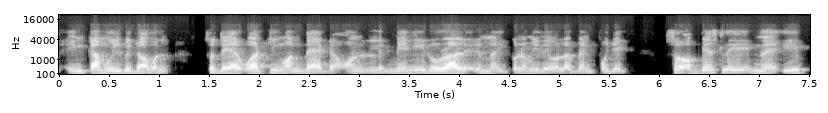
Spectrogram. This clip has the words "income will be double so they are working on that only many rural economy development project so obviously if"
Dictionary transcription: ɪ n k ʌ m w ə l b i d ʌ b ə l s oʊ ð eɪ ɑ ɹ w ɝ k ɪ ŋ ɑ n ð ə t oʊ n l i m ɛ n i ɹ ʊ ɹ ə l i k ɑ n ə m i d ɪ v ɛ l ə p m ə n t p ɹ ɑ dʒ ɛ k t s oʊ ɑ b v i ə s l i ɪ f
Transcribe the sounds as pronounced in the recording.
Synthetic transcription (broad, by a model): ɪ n k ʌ m w ə l b i d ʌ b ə l s oʊ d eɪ ɑ ɹ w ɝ k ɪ ŋ ɑ n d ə t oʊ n l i m ɛ n i ɹ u ɹ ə l i k ɑ n ə m i d ɪ v ɛ l ə p m ə n t p ɹ ɑ dʒ ɛ k t s oʊ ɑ b i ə s l i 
